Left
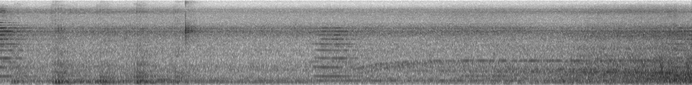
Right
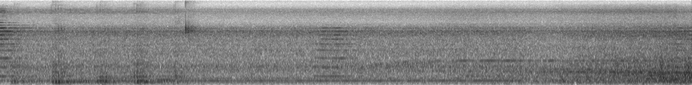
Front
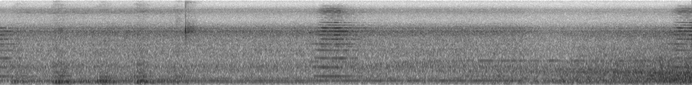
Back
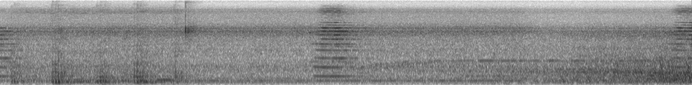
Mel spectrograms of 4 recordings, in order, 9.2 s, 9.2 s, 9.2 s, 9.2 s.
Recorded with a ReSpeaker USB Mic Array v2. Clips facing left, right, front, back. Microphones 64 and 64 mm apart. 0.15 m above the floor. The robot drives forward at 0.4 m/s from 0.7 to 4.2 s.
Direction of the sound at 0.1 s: 160° right.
